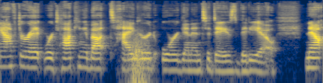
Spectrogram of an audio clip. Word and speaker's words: Tigard: We have a lot of city names that are just quite frankly hard to pronounce. So don't feel bad if you get it wrong, but it's called Tigard to us locals.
